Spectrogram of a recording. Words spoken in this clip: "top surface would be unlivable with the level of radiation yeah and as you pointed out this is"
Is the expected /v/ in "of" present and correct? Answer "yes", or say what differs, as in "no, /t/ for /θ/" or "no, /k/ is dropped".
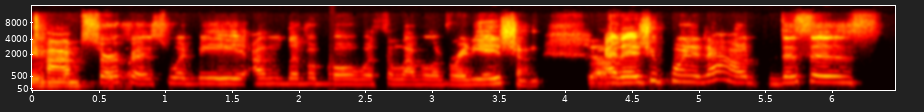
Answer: yes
